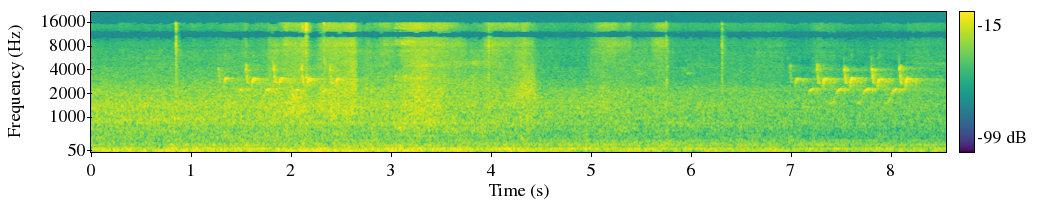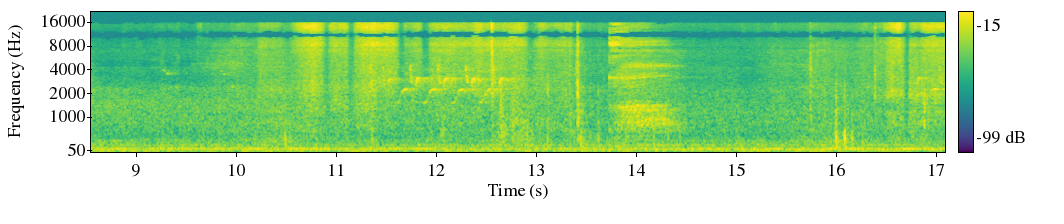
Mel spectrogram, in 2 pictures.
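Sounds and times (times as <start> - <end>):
low background rumble: 0.0 - 17.0
songbird singing: 1.1 - 3.3, 5.4 - 10.1, 11.3 - 13.0
rag wiping dashboard: 1.8 - 5.7, 9.9 - 13.7, 15.8 - 17.0.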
